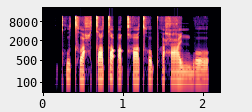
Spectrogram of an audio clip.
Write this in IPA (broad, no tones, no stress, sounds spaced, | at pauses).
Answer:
kʷʰ i tʰ ɤ ħ tˤ ʊ tˤ i ʔ ɔ qʰ ɔ tʰ o pʰ ɤ ħ ʕ i m b o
